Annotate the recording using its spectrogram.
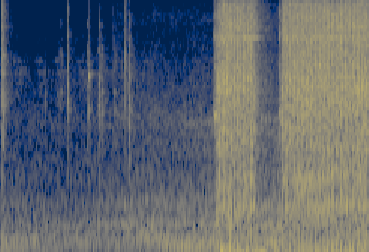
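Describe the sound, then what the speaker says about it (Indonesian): An impact wrench tightening a bolt on a Mega Pro motorcycle, a few faint clicks and taps, then two loud, harsh hammering bursts with a brief gap between them. "Kita kencangkan pakai impact"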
